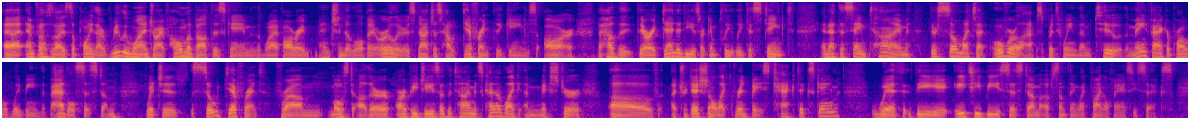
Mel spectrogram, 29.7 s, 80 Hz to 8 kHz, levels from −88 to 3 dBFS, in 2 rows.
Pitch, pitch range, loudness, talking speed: 110 Hz, 105-125 Hz, -31 LUFS, 190 wpm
